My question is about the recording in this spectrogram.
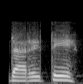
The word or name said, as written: Darete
